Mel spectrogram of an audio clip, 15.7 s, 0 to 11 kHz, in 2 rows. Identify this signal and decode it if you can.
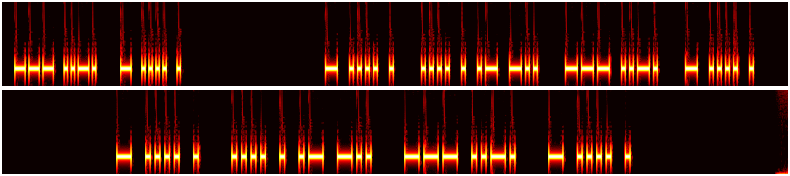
Morse code, heard as a keyed tone, about 30 wpm, 700 Hz. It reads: OF THE THE HEAD OF THE THE HEAD OF THE
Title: Speed-Racing - Sets of 4 Words 25wpm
